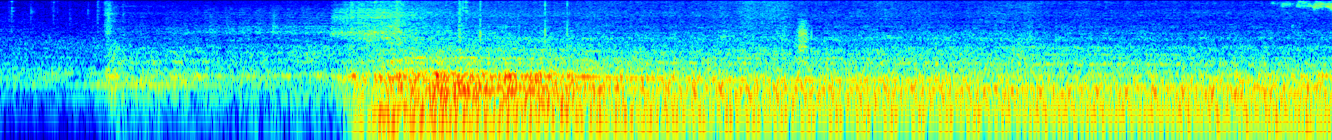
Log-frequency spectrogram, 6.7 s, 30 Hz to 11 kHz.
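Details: 1996 Chevy K1500 4WD 5.0 V8, running after a no-start traced to an empty tank and a faulty Schrader valve on the fuel rail: it catches after about two seconds and settles to a steady, even idle. Normal running; cam retard reads about -41.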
